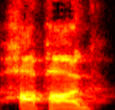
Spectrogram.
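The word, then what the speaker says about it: Hauppauge: Um, and then the other search that I did in anticipation of this was just um cuz the office is in uh Hop Hog uh New York, right, on on Long Island.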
